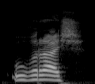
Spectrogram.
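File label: "urrsh" nominative, Archi; urrash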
